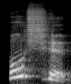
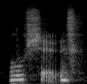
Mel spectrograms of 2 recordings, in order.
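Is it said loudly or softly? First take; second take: loudly; softly. First: It is said too loudly. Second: It is hissed softly.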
